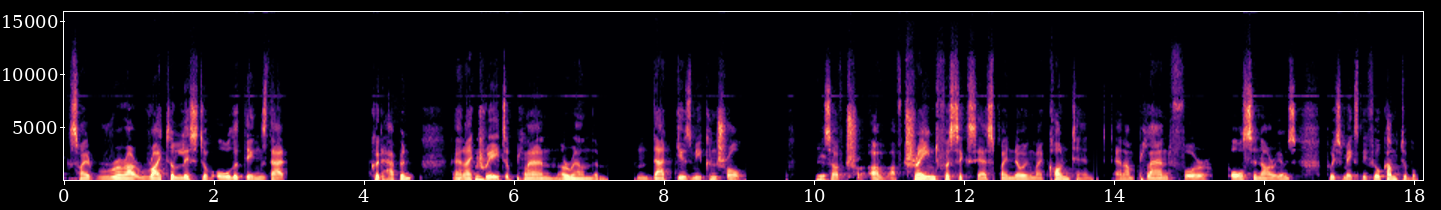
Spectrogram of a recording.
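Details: Adult male who has stuttered since age 10, with blocks, prolongations and repetitions; stuttering.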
